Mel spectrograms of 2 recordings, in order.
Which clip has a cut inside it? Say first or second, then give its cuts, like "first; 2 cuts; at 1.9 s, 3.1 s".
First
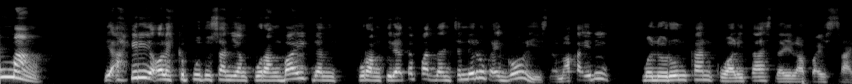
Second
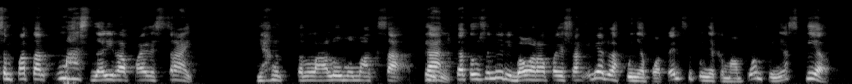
second; 1 cut; at 4.5 s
